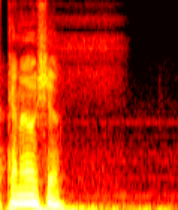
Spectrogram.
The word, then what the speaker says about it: Kenosha: hell oh man that's a heartbreaker if you pronounce that right is it kenosha is that right yeah kenosha this guy that ran over those people and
